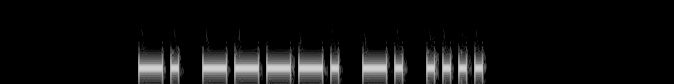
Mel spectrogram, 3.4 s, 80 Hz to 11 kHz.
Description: Morse code, heard as a keyed tone, about 30 wpm, 700 Hz. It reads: N9NH
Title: USA Call Signs - 4 Characters - Repeated 3x - 30wpm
